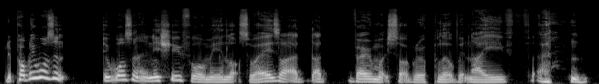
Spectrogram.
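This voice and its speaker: A man's voice: mid-range voice, lively intonation, fast, vocal fry, dark tone, dry recording, studio quality. A man in his thirties who grew up in England, talking reflectively in an interview with many ums and restarts. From Zambian parents, raised in England from age one. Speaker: podcast guest. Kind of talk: conversational interview.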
